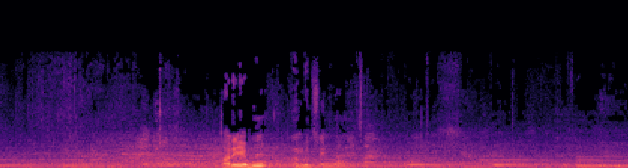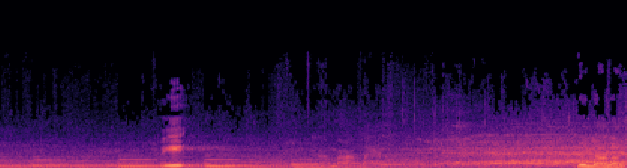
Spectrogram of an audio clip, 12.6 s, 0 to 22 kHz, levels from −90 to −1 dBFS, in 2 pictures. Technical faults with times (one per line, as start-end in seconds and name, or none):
5.36-5.55 frames out of order
7.47-7.66 frames out of order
